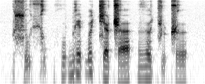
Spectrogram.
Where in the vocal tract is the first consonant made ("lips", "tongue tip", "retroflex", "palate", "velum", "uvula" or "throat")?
tongue tip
